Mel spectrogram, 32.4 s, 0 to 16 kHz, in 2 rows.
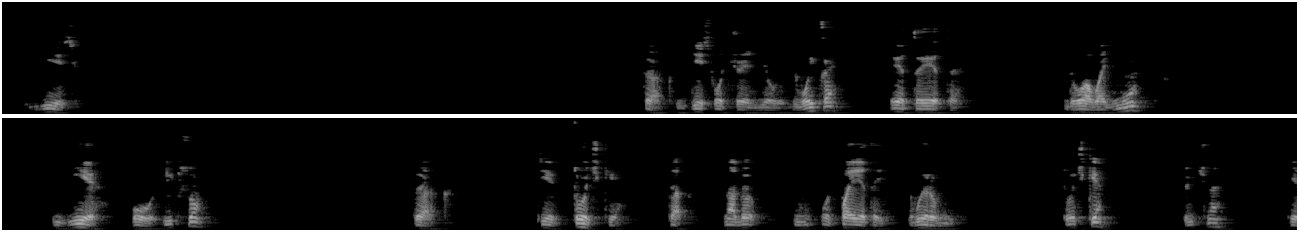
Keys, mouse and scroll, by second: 1.0 shift+middle click, 2.1 middle click, 2.7 shift+middle click, 3.6 middle click, 4.9 shift+middle click, 6.1-6.5 shift+middle drag, 9.7 2, 10.5 click, 11.3 click, 11.7-12.1 middle drag, 13.0-14.0 middle drag, 14.2 shift+middle drag, 14.7 middle click, 17.4 e, 20.6 shift+middle click, 21.6 shift+middle click, 24.0-24.8 middle drag, 28.3-29.8 ctrl+drag, 30.3-31.4 middle drag, 31.9 click.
